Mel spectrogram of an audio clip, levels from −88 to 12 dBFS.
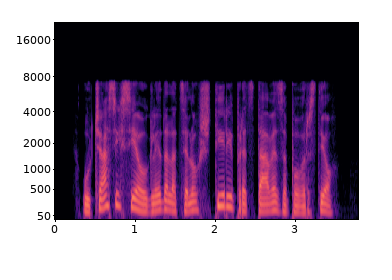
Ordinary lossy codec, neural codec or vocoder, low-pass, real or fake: none; none; 7.2 kHz; real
